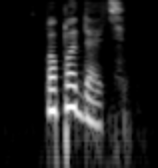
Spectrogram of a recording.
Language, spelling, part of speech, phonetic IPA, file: Russian, попадать, verb, [pəpɐˈdatʲ], Ru-попадать.ogg
- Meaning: 1. to hit (a target) 2. to get (to), to come (upon), to fall (into), to find oneself (in), to hit (upon)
